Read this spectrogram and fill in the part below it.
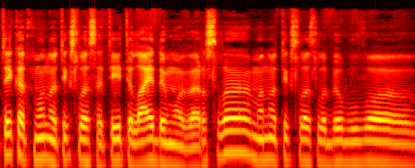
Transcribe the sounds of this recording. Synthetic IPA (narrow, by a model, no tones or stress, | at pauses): t̪ɐɪkɐt̪mɑːnoːt̪ʲɪkslˠɐsɐt̪ʲɛɪt̪ʲɪlˠɐɪd̪oːʋɪmoːʋʲɛɾslˠɐmɑːnoːt̪ʲɪkslˠɐslˠɐbʲɛʊbuʋoː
